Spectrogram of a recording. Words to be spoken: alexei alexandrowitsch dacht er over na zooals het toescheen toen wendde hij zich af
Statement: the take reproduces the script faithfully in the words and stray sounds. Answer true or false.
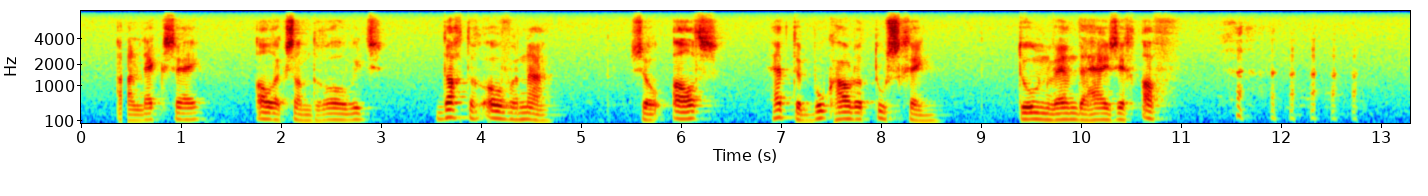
false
